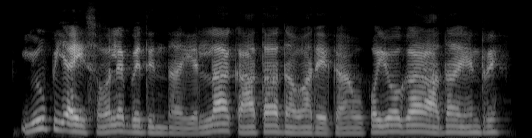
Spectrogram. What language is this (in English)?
Kannada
